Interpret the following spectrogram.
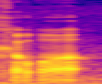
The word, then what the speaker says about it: co-op: how we're just like, we have to make sure it's pronounced co-op.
